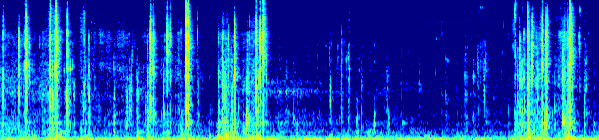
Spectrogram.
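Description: Nibbling and chewing a light yellow, lemon-flavoured treat gives many crisp, irregular crunches and crinkly bites, loudest in short clusters near the start and end. No talking.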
